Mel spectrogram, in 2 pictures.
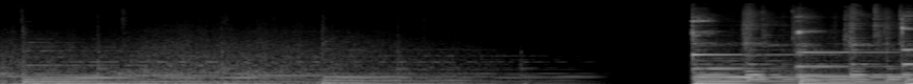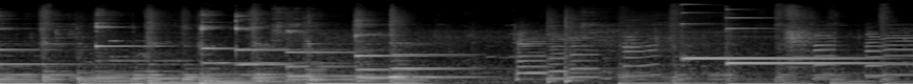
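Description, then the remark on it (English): A doorbell chime melody rings out for a visitor at the door in a clear sequence of bright tones, pausing briefly before a busier run of chimes over sustained musical backing, loud, with no talking. “Someone's at our door!”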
